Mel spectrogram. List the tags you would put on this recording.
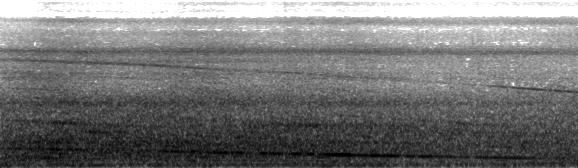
Sound effects > Vehicles
city Tram urban

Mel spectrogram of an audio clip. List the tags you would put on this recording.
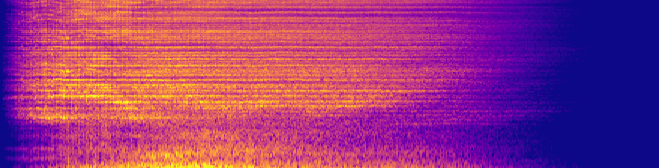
Sound effects > Electronic / Design
designed high-pitched magic reverse shimmer sweeping tremelo

